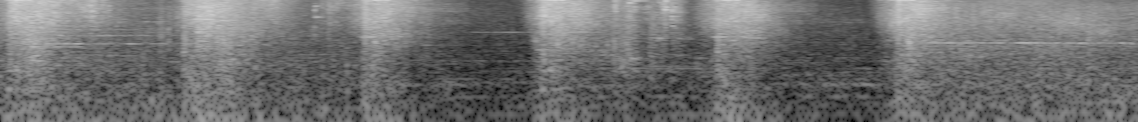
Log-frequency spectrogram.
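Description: Spell effects crackle and clash in a fast fight.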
